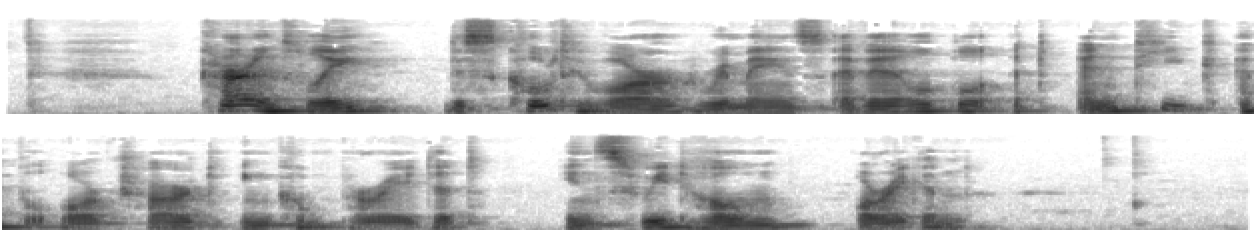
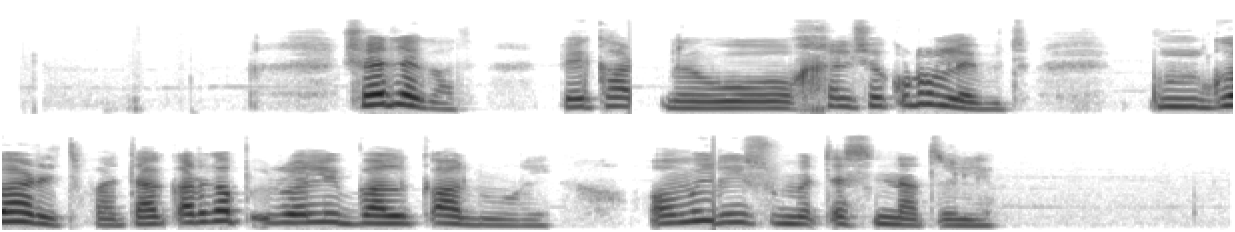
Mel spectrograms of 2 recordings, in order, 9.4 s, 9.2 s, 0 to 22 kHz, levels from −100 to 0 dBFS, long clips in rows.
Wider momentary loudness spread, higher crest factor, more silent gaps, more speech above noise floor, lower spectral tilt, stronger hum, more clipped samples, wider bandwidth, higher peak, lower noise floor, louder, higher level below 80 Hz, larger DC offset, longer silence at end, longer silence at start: about the same, 11 LU vs 13 LU; about the same, 22 dB vs 22 dB; neither; second, 38 dB vs 51 dB; about the same, -5 dB/octave vs -4.5 dB/octave; neither; neither; about the same, 11.5 kHz vs 11 kHz; first, -4 dBFS vs -8 dBFS; second, -62 dBFS vs -78 dBFS; first, -25 LUFS vs -28 LUFS; first, -50 dBFS vs -84 dBFS; neither; about the same, 1 s vs 0.9 s; second, 0.75 s vs 1.3 s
